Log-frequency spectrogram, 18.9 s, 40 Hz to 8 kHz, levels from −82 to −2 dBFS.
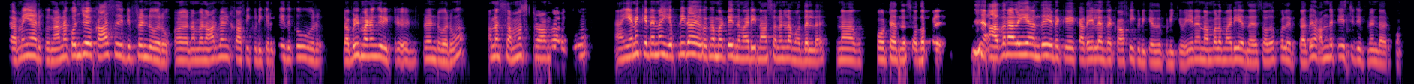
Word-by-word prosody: செம்மையா 225 +6 +3
இருக்குங்க. 185 -4 -5
ஆனா 230 +3 +1
கொஞ்சம் 255 +1 +5
காசு 255 +3 +2
டிஃப்ரெண்ட் 230 0 0
வரும். 170 -2 -2
அ - - 0 0.2
நம்ம 185 0 -3
நார்மல் 220 +4 -2
காஃபி 195 0 -2
குடிக்கிறதுக்கு 180 +4 -6
இதுக்கும் 220 +2 -2
ஒரு 175 -1 -6 0.3
டபுள் 225 +9 +3
மடங்கு 235 -1 +4
ட் 180 -1 -4 0.3
டிஃப்ரெண்ட் 195 +2 -4
வரும். 170 +2 -3 0.4
ஆனா 230 +1 +2
செம்ம 215 +4 0
ஸ்ட்ராங்கா 215 -2 -2
இருக்கும். 235 +5 -8 0.4
அ - - -6 0.2
எனக்கு 280 +3 +4
என்னென்னா 265 +1 +2
எப்படிடா 270 +4 +2
இவங்க 235 0 0
மட்டும் 235 +1 +4
இந்த 210 - -2
மாரி 205 -1 +3
நான் 200 0 -1
சொன்னேன்ல 205 -1 -1
மொதல்ல? 180 -1 0 0.3
நான் 185 -2 -1 0.2
போட்ட 195 0 0
அந்த 185 0 -1
சொதப்பல். 195 +10 0 0.7
அதனாலேயே 265 +3 +7
வந்து 245 +1 +2
எனக்கு 220 -2 0
கடையில 195 +1 +2
அந்த 185 -1 -1
காஃபி 175 +3 -2
குடிக்கிறது 165 -2 -4
பிடிக்கும். 155 -1 -8
ஏன்னா, 195 +1 -2
நம்மள 195 +2 -1
மாதிரி 190 +1 0
அந்த 165 -1 -3
சொதப்பல் 185 +3 -4
இருக்காது. 165 +3 -3
அந்த 215 +3 -2
டேஸ்ட் 225 -2 -4
டிஃப்ரெண்ட்டா 170 -3 -5
இருக்கும் - - -19
200 Hz, 180 wpm, -23 LUFS, 185-235 Hz, 0.7 s, அதனாலேயே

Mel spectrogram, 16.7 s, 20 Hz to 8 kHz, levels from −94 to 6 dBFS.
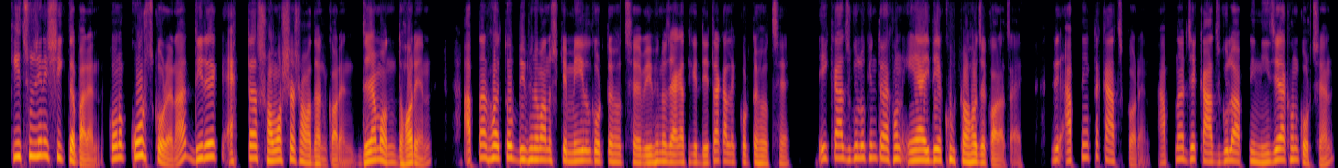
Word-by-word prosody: কিছু 240 +2 +2
জিনিস 255 -2 +2
শিখতে 190 -6 +3
পারেন, - - -1 0.2
কোনো 210 +2 +4 0.2
কোর্স 250 -1 +6
করে - - +3
না - - 0 0.2
ডিরেক্ট 225 +3 +4
একটা 215 +6 -3 0.2
সমস্যা 175 +3 +4
সমাধান 120 -7 0
করেন। 90 -3 -4 0.2
যে 145 - +4
যেমন 175 -5 +3 0.2
ধরেন, 125 -4 +2 0.6
আপনার 225 +4 -1
হয়তো 215 0 +3 0.2
বিভিন্ন 190 0 +3
মানুষকে 180 -1 -1
মেইল 170 +1 +2
করতে 160 +1 -1
হচ্ছে, 140 +1 -5 0.2
বিভিন্ন 150 +4 +1
জায়গা 140 0 +1
থেকে 140 -1 -5
ডেটা 135 +6 -1
কালেক্ট 150 -3 -5
করতে 135 0 -4
হচ্ছে। 120 0 -7 0.5
এই 205 - -4
কাজগুলো 215 0 0
কিন্তু 215 -1 -3
এখন 205 +2 +1 0.2
AI 180 0 +5
দিয়ে 185 -1 +5
খুব 195 - +1
সহজে 145 -1 +4
করা 95 -6 -2
যায়। - - -14 0.4
দে 190 - -1
আপনি 200 - -9
একটা 230 +2 -11
কাজ 160 -1 -3
করেন, - - -10 0.2
আপনার 195 +9 -5
যে 205 - +2
কাজগুলো 150 +3 -1
আপনি 160 - -9
নিজে 150 +6 +1
এখন 190 +1 -3
করছেন, - - -4
175 Hz, 185 wpm, -22 LUFS, 145-205 Hz, 0.6 s, কোর্স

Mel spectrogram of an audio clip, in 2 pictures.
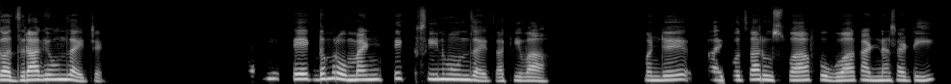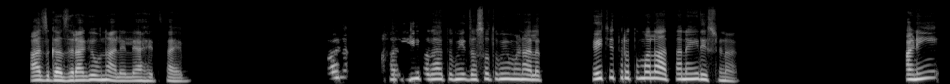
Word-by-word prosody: गजरा 205 +1 +5
घेऊन 225 +1 +4
जायचे. 160 -7 -1 1.5
अगदी 265 -4 -7
ते 245 0 +5
एकदम 245 +4 +1
रोमॅन्टिक 225 +2 +2 0.2
सीन 240 -1 +1
होऊन 230 -2 +4
जायचा, 165 -4 -2
की 185 -2 -5
वाह! 170 -3 -1 1.0
म्हणजे 200 +1 +1 0.4
बायकोचा 205 +3 -2
रुसवा-फुगवा 195 -1 0
काढण्यासाठी 190 0 -1 0.6
आज 195 - 0
गजरा 190 0 +4
घेऊन 210 +1 +2
आलेले 170 -3 -1
आहेत 165 -2 -2
साहेब. 155 -2 -6 1.4
पण 295 +3 -4 0.5
हल्ली 230 +4 -3
बघा 245 +1 +1
तुम्ही 240 0 0
जसं 225 +3 -1
तुम्ही 250 +1 +2
म्हणालात, 235 -4 +2 0.5
हे 265 - +5
चित्र 300 -1 -3
तुम्हाला 290 -1 +3
आता 245 0 0
नाही 250 +1 +3
दिसणार. 185 - -3 1.7
आणि 265 +7 +2
210 Hz, 115 wpm, -19 LUFS, 190-245 Hz, 1.7 s, गजरा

